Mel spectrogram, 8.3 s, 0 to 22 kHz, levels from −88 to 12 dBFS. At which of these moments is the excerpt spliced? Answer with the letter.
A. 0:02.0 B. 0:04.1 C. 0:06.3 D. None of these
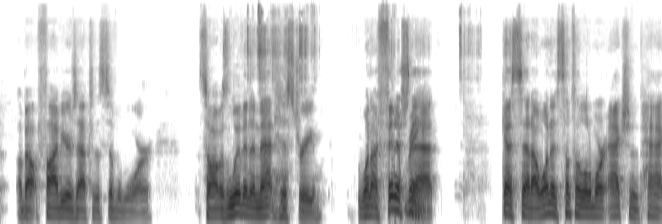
C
